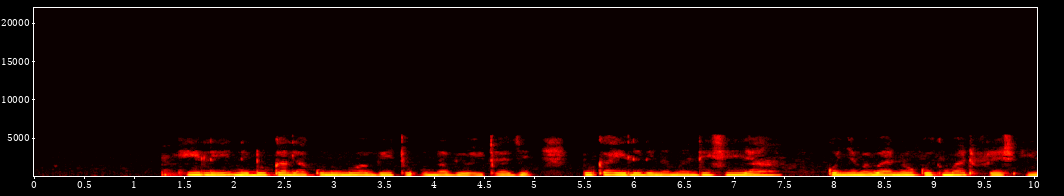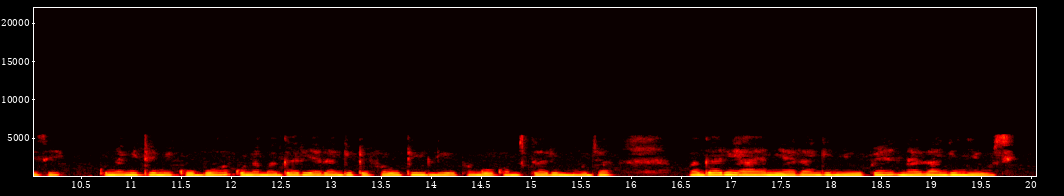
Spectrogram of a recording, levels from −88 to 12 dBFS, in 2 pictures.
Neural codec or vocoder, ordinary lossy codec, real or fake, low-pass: none; MP3, 32 kbps; real; 5.4 kHz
